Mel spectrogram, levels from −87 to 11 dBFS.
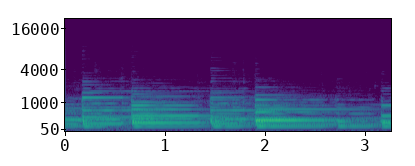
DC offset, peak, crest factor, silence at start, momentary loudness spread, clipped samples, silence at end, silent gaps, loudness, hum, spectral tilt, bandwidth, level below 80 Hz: under 0.1%; -16 dBFS; 16 dB; 0 s; 11 LU; under 0.1%; 0 s; none; -33 LUFS; none; -10.5 dB/octave; 4.4 kHz; -70 dBFS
